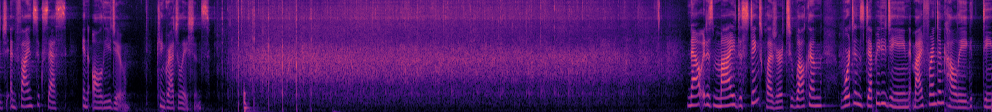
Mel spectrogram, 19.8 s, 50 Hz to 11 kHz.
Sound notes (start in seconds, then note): 4.7 all applauding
